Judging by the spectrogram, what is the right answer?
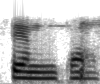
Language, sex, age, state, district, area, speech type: Santali, female, 18-30, West Bengal, Malda, rural, conversation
